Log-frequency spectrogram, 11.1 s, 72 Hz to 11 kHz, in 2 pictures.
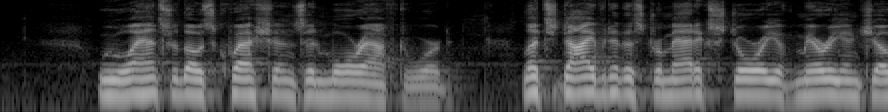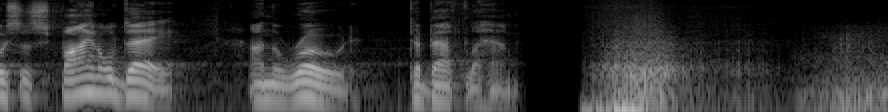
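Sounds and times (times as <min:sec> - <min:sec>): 
speech: 0:00.6 - 0:08.8
thunder rumbling: 0:10.5 - 0:11.0.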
